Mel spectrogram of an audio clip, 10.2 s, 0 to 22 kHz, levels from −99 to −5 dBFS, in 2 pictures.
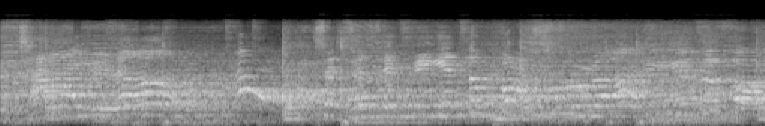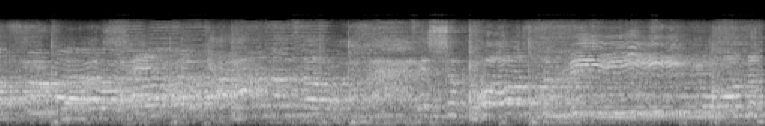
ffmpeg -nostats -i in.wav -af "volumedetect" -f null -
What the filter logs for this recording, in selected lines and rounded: mean_volume: -24.0 dB
max_volume: -9.7 dB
